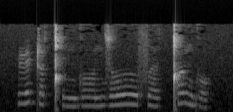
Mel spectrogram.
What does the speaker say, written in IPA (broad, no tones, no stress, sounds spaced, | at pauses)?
ɭ ɪ ʈ ʌ ǃʰ ɪ ŋ ɡ oː n z oː f əː ǃ ʌ ŋ ɡ o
